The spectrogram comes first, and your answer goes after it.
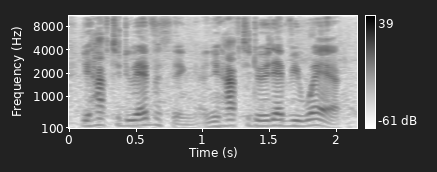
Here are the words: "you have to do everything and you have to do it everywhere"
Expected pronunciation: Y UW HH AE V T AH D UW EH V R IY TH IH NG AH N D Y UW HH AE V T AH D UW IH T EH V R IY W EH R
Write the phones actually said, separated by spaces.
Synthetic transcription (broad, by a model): Y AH HH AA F T AH D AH EH V R IY TH IH NG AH N Y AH HH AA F T AH D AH IH T EH V R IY W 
